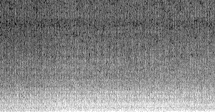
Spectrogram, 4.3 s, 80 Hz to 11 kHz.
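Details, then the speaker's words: Mitsubishi L200 Triton 3.2 diesel after replacing the timing chain kit: a steady, even diesel clatter at idle with a smooth low rumble and no knocks or chain noise; the engine sounds healthy. "Graças a Deus tudo ok E já rodamos aí 10km de a 10km vamos voltar para oficina agora o barulho é excelente no motor tá puxando beleza"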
